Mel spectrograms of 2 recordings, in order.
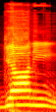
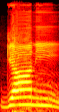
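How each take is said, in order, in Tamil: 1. இந்த வார்த்தை 'gy' ஒலியில் தொடங்குகிறது. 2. இந்த வார்த்தை 'gy' ஒலியில் தொடங்குகிறது.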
